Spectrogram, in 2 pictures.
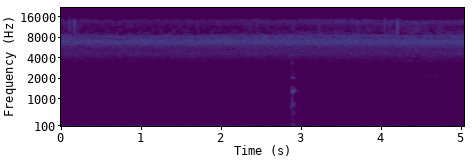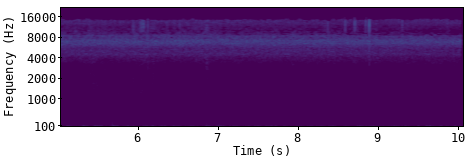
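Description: Faint steady high-pitched insect chorus, with a single sharp click about three seconds in.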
